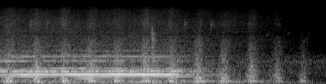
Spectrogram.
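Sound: train running on rails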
